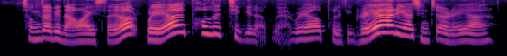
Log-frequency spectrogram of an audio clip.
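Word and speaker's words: Realpolitik: 레알 폴리틱. 레알이야 진짜 레알. 영어 리얼은 독일어로는 레얼이라고 발음하나 봐요.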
